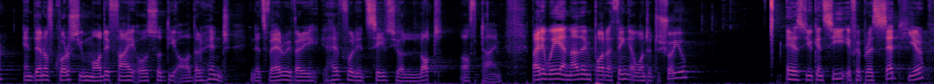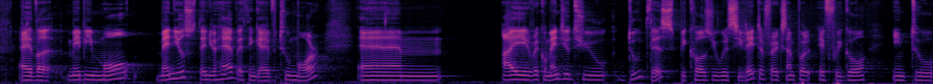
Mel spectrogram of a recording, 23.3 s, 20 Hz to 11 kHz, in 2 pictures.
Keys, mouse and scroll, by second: 3.2 ctrl+z, 4.1 Tab, 5.2 ctrl+s, 6.1 z, 7.0 shift+middle click, 8.3 middle click, 8.7 middle click, 8.8 shift+middle click, 9.0 click, 11.8 z, 20.4 middle click, 20.8-21.1 scroll down 5, 21.2 shift+middle click, 22.1 KP_0, 22.7-23.3 scroll down 8.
